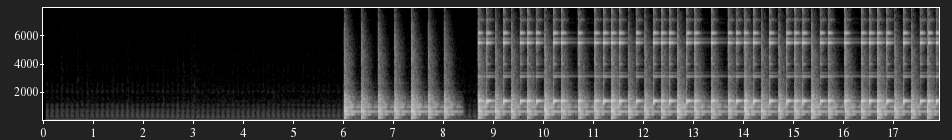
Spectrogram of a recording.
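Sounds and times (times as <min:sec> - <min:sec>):
rhythm: 0:06.0 - 0:17.9.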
